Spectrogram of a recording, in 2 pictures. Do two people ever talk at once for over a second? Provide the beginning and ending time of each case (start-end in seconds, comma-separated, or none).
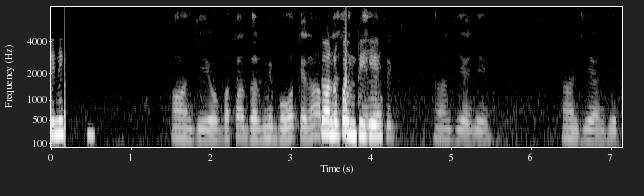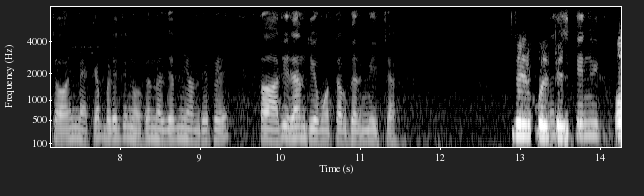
none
